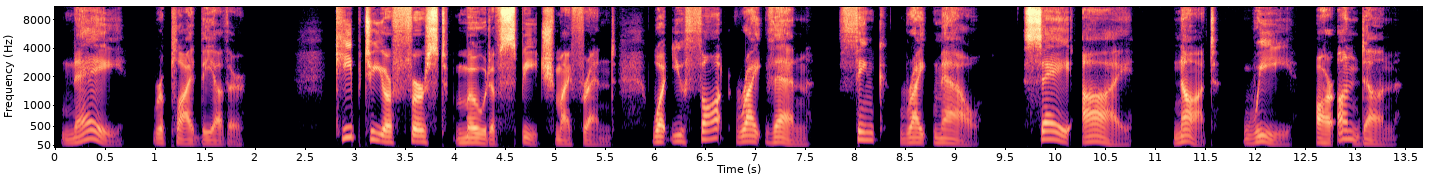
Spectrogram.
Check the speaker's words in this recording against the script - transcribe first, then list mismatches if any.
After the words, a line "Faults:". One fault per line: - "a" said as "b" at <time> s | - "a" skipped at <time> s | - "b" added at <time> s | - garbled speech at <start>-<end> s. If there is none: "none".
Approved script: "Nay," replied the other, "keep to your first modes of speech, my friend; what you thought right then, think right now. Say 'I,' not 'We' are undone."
"Nay," replied the other, "keep to your first mode of speech, my friend; what you thought right then, think right now. Say 'I,' not 'We' are undone."
Faults:
- "modes" said as "mode" at 4.0 s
